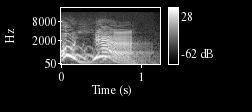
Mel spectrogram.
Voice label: oh yeah, Echo inside caves, underground; DS; ML BOWSERSINSIDE; Mario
